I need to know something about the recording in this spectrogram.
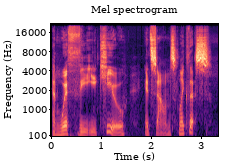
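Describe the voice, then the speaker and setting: A man presenting a casual tutorial as a game sound designer, explaining things in a measured way. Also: on the low side, sing-song, vocal fry, dry recording.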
